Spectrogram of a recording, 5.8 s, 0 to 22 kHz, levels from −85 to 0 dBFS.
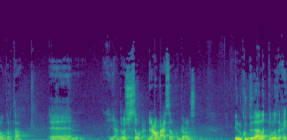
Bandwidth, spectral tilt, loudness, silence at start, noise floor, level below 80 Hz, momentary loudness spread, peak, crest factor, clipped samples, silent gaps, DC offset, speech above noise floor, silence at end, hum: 14.5 kHz; -5.5 dB/octave; -17 LUFS; 0 s; -44 dBFS; -52 dBFS; 18 LU; 0 dBFS; 18 dB; under 0.1%; none; under 0.1%; 26 dB; 0 s; none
